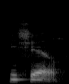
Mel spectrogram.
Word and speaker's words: Michel: Michel.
